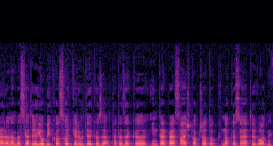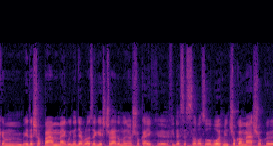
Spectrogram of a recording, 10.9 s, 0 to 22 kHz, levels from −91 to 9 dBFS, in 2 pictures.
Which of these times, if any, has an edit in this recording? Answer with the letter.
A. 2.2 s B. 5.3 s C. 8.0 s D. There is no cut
B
